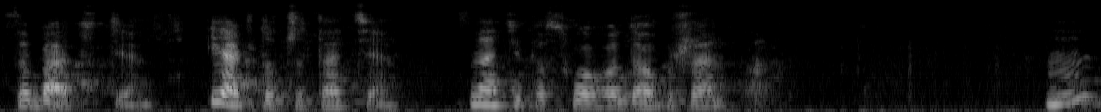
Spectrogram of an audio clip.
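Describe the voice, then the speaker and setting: A woman teacher giving a live online lesson, drawing out every word at a very slow, deliberate pace. She articulates each sound with care and repeats words for her students. Her voice sits a little back from the mic. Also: lowish voice, darkish tone, far from the mic, dull audio. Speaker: language teacher. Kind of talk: live online lesson, reading chat comments aloud.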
